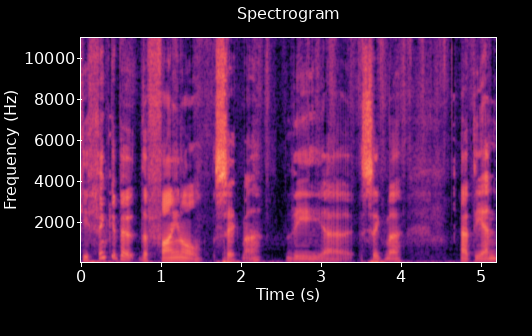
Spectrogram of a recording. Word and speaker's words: sigma: Sigma or the other Sigma we saw at the end of a word the sound is still s as in snake and most keyboards use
